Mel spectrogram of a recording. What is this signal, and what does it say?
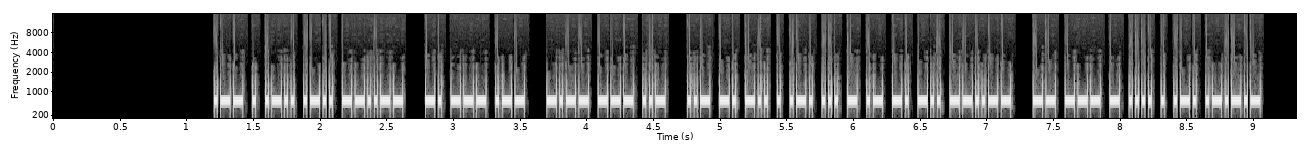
Morse code, heard as a keyed tone, about 48 wpm, 700 Hz. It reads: WELL, NOW YOU UNDERSTAND, MOTHER.
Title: Sentences from Top 600 Words 50wpm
